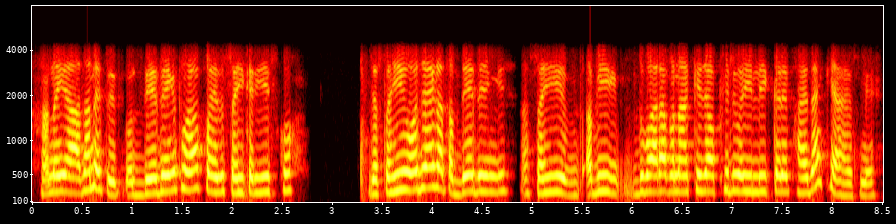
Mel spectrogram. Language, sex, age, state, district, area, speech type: Hindi, female, 45-60, Uttar Pradesh, Hardoi, rural, conversation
